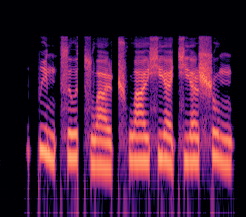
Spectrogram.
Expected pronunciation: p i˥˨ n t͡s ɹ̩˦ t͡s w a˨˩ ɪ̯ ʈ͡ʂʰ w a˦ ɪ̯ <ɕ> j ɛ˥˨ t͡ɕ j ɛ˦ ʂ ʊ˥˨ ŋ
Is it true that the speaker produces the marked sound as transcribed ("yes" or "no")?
yes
